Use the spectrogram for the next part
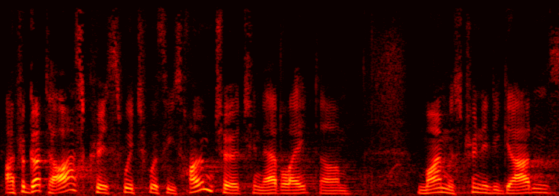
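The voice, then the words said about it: Australian accent. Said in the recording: “understanding my accent as I speak”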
